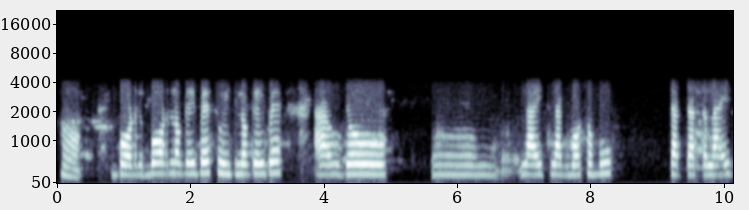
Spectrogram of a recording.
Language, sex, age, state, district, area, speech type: Odia, female, 45-60, Odisha, Sundergarh, rural, conversation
